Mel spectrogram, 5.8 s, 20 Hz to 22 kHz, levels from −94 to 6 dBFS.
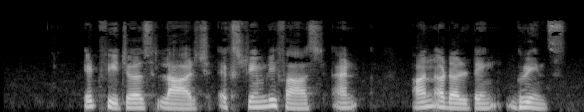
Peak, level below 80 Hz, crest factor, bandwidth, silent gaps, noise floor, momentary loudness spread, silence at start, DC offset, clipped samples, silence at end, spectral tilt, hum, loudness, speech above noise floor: -2 dBFS; -62 dBFS; 18 dB; 11.5 kHz; none; -68 dBFS; 10 LU; 0.85 s; under 0.1%; under 0.1%; 0.25 s; -7 dB/octave; none; -21 LUFS; 49 dB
